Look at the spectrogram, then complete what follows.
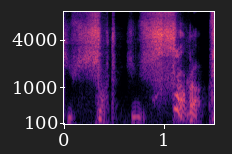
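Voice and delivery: hammed-up parent scolding a screaming kid; mock angry scolding. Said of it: "we're both just like".

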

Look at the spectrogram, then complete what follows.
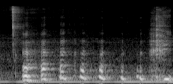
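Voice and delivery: an airy, high demonstration laugh; demo laugh. Shown as a demonstration. Host laughs to get viewers laughing. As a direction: laugh first so they join in. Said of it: "I command you to laugh".

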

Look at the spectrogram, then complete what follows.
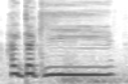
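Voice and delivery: loud, drawn-out greeting; calling out. Pretend. Player greeting Ducky, calling out long and loud. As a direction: stretch the hello out loudly.

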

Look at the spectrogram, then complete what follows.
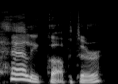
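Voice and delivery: "helicopter" sin aspirar la h inicial. Shown as a demonstration. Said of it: "the H is never, ever pronounced". ("helicopter" sin la h)

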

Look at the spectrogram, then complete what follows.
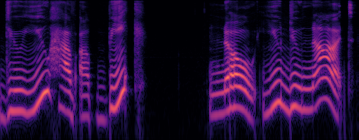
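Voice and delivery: ordinary talk

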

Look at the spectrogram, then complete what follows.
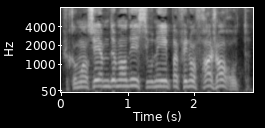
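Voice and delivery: loud, high, hearty teasing. Acted. Uncle Jules teasing the late father, loud and hearty. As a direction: boom it out jovially. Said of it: "Il parlait d'une voix forte".

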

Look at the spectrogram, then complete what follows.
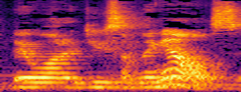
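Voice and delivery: ordinary talk, nothing marked

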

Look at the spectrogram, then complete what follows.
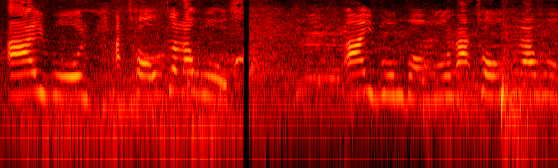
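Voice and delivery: loud, proud victory boast; real loud bragging over his mum; triumphant gloating. Real, not acted. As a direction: crow about winning to the camera. Boy gloating after winning bowling.

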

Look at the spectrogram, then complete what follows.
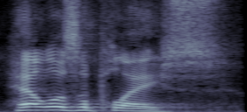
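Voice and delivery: ordinary talk, nothing marked

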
